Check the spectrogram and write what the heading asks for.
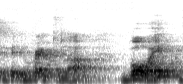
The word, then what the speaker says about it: voy: Voy. V O Y. The V can be pronounced like a V or a V in Spanish.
